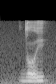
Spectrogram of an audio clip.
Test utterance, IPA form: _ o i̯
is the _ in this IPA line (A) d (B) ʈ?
A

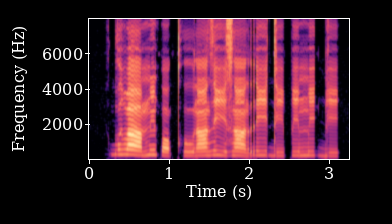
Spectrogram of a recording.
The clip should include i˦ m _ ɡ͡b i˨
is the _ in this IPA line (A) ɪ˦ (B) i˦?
B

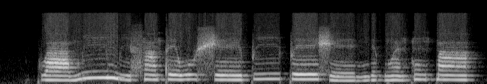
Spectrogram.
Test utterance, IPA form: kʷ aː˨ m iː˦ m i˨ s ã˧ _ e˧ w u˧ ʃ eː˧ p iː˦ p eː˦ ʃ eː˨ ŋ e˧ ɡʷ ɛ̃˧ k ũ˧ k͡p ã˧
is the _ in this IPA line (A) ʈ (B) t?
B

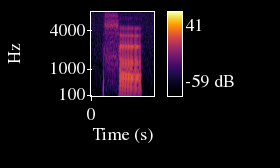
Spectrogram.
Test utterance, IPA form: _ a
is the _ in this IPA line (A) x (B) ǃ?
A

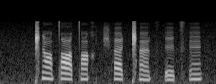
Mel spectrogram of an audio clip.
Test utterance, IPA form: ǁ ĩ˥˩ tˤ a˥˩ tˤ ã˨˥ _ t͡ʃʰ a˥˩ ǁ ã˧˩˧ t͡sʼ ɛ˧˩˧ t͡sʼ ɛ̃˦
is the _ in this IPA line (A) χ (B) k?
A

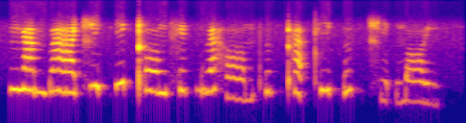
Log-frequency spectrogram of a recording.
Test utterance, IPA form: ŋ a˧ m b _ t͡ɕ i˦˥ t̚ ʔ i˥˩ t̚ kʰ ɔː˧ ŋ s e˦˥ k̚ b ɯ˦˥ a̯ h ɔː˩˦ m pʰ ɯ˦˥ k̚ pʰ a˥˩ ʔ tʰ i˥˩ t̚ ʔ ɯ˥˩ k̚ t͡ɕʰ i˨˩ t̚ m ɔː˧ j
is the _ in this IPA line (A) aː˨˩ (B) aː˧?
B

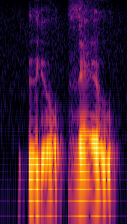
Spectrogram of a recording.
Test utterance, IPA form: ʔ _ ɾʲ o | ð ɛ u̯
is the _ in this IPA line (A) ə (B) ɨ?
B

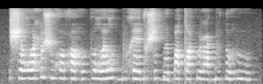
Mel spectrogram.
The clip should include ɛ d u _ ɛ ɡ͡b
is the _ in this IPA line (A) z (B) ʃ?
B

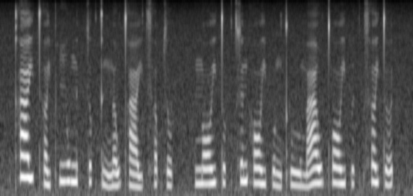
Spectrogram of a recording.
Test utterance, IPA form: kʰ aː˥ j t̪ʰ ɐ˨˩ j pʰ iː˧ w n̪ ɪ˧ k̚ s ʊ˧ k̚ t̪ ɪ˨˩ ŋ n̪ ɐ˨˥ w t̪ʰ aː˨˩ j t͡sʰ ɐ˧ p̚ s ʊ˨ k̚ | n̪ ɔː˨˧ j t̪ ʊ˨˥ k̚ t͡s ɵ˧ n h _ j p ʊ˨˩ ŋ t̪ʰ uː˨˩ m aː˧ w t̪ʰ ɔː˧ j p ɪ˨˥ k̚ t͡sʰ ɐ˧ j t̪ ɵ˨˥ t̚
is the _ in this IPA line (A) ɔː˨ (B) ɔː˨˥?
A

